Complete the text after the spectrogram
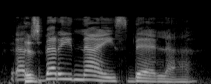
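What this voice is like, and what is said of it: Put-on Italian accent. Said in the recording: “my attempt for an Italian accent”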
